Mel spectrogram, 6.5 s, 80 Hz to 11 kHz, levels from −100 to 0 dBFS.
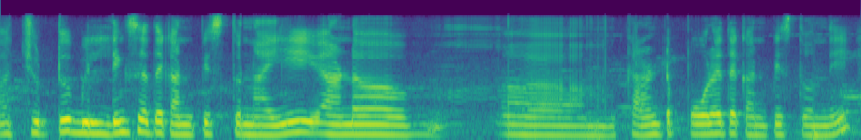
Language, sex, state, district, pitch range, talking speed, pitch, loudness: Telugu, female, Andhra Pradesh, Srikakulam, 180-205 Hz, 95 wpm, 190 Hz, -16 LUFS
